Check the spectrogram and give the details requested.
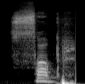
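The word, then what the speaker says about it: صبر: Sabr mean patience, pronounced with a strong emphatic S sound.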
